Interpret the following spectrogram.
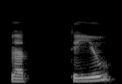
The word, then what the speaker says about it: plateau: Not a common, but also from the French, the word contains letter groups of EAU. This is announced pronounced as O, as the toe, when the U is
